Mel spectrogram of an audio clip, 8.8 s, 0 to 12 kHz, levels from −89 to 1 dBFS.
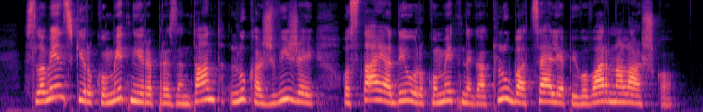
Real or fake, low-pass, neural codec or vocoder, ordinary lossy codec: real; none; none; none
